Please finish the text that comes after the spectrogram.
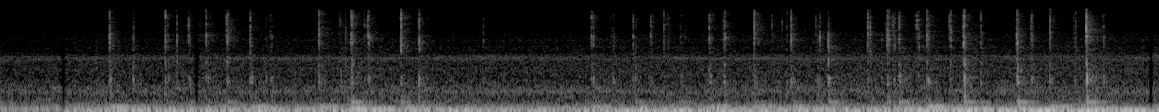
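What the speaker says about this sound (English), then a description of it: "typing gradle space deploy content and then press enter" A command for a Gradle content deployment is typed on a computer keyboard, a rapid, steady run of crisp key clicks close to the microphone, alone without any voices.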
